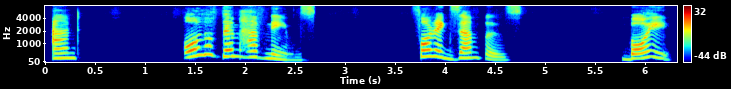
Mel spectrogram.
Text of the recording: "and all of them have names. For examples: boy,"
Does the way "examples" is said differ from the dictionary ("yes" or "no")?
no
